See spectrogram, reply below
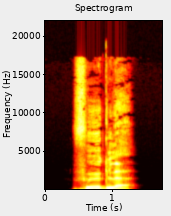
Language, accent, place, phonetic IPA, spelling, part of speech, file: German, Germany, Berlin, [ˈføːɡlə], vögle, verb, De-vögle.ogg
- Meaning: inflection of vögeln: 1. first-person singular present 2. first/third-person singular subjunctive I 3. singular imperative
